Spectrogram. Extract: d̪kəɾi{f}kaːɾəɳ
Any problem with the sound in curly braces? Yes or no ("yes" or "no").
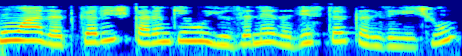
yes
